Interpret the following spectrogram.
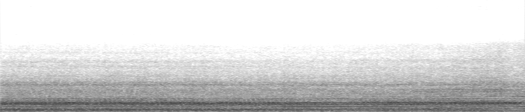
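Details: Empty washing machine on rinse and spin with no clothes, a steady loud roar with a faint whine on top at fast spin; owner suspects both the motor bearing and the drum bearing are worn, and no leak is seen.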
